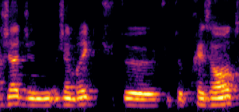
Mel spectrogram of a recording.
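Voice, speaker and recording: This man has an ordinary speaking voice. He talks at a fairly quick pace. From Marseille, southern France. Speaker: web show host. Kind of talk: live interview.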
